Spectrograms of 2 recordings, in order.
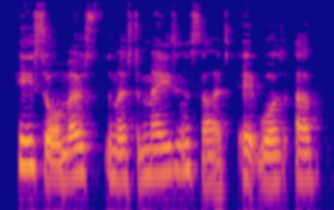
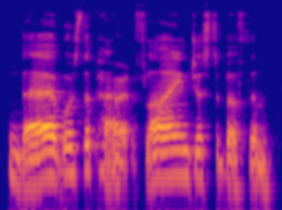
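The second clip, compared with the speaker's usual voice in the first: ordinary delivery, nothing marked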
